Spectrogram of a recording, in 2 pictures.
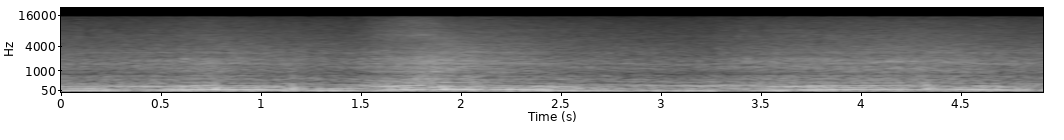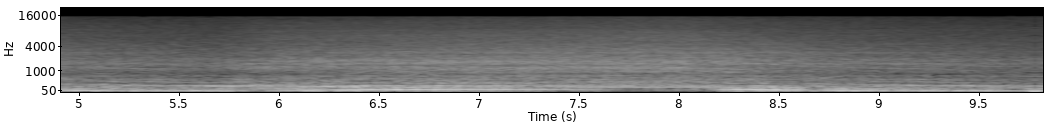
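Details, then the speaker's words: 1998 Toyota RAV4 after repairing rusted, broken oxygen sensor flange exhaust studs: engine held near 2000 RPM, deep steady exhaust note with no rattles or ticking, exhaust leak fixed; never set a check engine light, heard from cab with window down. "all right so's much better looks like we're in business she started up well and sounds good"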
